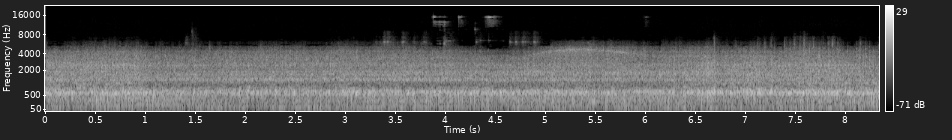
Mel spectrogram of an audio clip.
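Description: Engines of a group of touring motorcycles and trikes running steadily at low speed, a constant drone heard from a camera riding on one of the bikes.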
